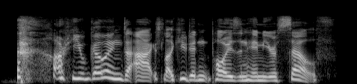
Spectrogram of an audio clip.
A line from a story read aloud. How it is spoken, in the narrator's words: Rosemary scoffed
